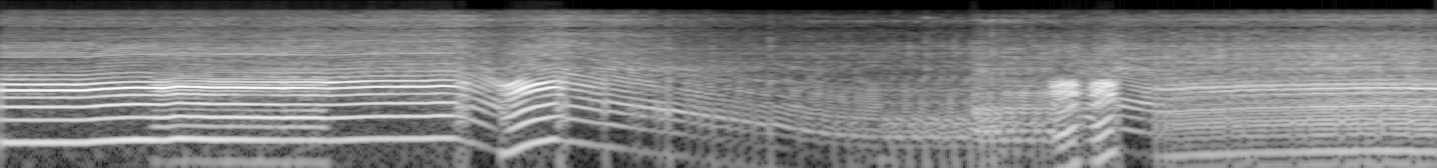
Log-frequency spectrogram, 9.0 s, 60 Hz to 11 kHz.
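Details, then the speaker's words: Old 038 AV Stihl chainsaw being rehabilitated, test cut after a carburetor swap and not yet fully hot: it revs up and bogs slightly into the cut with a burbly, uneven off-load note. The tune sounds a little rich and can be leaned out. "kind of sounds like my tune is a little rich on here, which is fine. We can always lean it out a little bit"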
